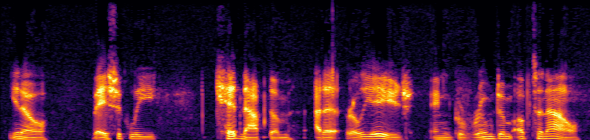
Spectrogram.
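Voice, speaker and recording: A man of about twenty chatting casually on a livestream and answering his chat, rambling with lots of "like" and restarts. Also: low voice. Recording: tinny phone-like audio.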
